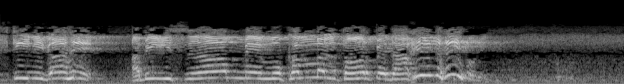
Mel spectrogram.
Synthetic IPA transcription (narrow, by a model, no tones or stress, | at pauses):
skinɪɡaːɦẽ | ɐbiɪslaːmːẽmʊkəmːəlt̪ɔːɾped̪aːxɪlnɐɦĩɦʊḭ̃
